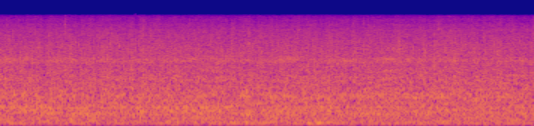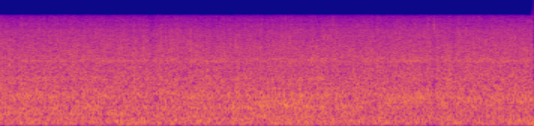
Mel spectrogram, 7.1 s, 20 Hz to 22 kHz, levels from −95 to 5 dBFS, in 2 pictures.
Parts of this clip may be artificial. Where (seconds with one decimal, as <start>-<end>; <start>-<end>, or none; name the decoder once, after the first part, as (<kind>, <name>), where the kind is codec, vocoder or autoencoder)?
4.3-6.2 (vocoder, BigVGAN v2)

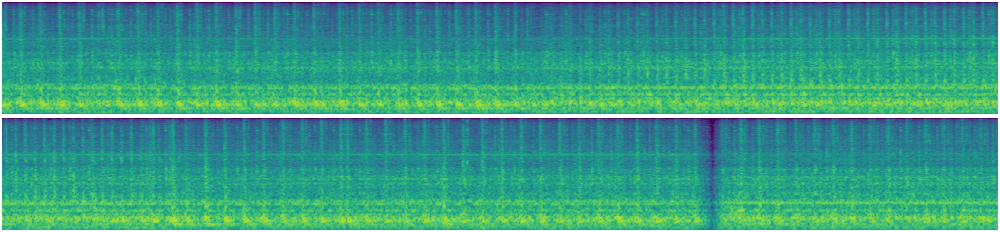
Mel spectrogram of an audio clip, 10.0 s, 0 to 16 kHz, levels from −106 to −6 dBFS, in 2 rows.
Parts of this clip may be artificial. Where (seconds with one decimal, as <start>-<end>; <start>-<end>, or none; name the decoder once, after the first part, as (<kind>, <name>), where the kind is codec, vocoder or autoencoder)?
none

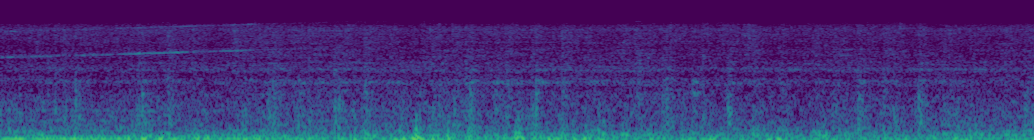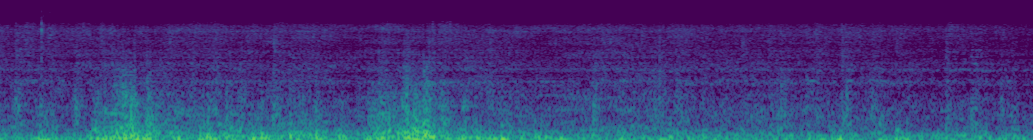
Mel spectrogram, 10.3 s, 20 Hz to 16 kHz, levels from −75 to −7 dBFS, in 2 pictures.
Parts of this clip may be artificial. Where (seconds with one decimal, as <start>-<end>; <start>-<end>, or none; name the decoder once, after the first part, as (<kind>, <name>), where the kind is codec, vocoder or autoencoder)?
5.7-8.5 (codec, SNAC)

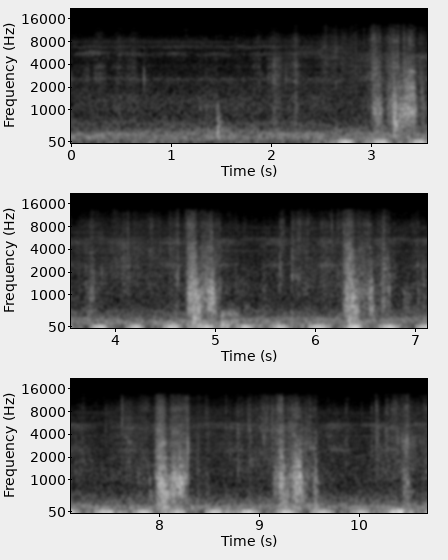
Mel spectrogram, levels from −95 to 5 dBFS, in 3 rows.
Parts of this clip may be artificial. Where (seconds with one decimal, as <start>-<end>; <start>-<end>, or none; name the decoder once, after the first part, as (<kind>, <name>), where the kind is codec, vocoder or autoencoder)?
2.0-2.8 (autoencoder, DAC-VAE); 3.6-4.7; 7.5-8.7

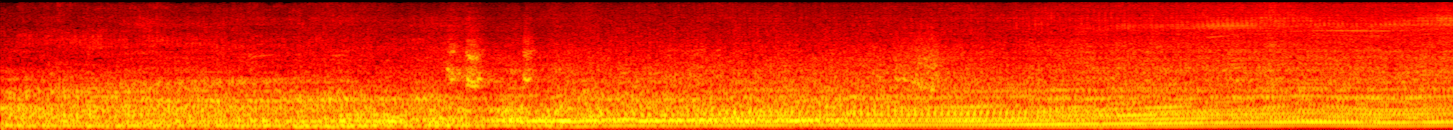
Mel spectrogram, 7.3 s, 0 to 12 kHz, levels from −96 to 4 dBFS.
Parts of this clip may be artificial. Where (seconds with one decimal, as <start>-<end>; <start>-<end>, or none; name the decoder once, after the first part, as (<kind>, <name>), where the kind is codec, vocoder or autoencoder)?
2.1-3.0 (autoencoder, DAC-VAE)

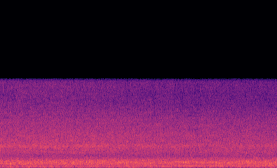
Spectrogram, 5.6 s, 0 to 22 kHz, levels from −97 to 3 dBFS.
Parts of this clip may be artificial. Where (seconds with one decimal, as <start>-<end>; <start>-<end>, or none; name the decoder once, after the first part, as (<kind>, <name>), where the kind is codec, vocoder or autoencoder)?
0.0-0.6 (autoencoder, DAC-VAE); 2.5-4.4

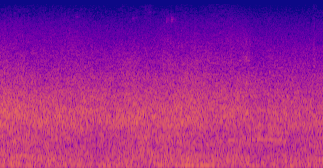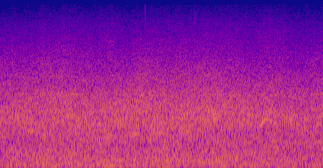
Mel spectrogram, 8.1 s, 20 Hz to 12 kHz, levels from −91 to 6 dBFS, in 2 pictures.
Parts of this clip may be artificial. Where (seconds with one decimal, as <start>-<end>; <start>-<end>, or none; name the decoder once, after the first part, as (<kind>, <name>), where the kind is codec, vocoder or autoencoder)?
2.6-3.6 (codec, SNAC)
